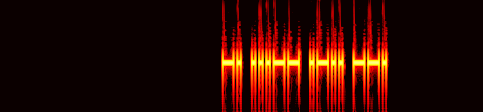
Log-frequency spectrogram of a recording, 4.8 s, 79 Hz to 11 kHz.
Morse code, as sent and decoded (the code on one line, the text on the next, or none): -. ...-- .-.. --.
N3LG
